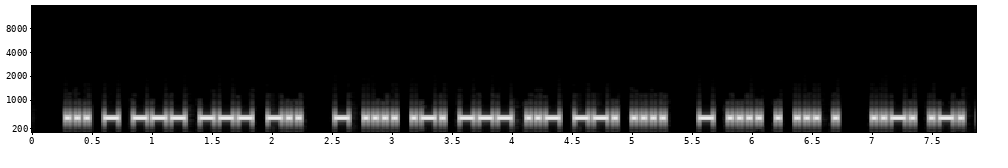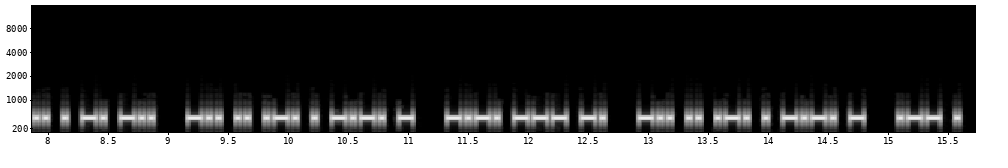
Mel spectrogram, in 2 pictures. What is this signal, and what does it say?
Morse code, heard as a keyed tone, about 30 wpm, 500 Hz. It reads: STOOD THROUGH THESE FRIEND DIRECT CON DIRECT WE
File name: 632 Words 30WPM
